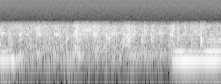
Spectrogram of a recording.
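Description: A dog panting and making small vocal noises at close range. Near the end, a long, steady low note starts.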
